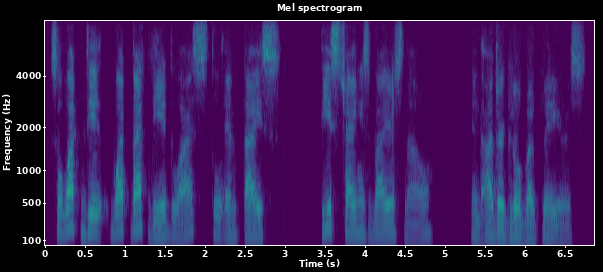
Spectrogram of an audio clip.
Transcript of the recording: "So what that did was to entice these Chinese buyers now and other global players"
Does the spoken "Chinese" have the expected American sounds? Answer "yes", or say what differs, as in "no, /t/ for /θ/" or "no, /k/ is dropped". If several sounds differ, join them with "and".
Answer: no, /s/ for /z/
